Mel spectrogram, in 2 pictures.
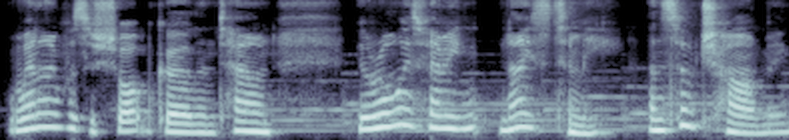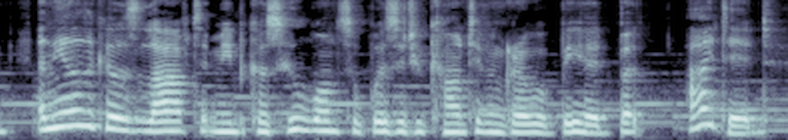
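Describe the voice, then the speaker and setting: A woman's voice: medium pitch, animated, moderate pace, mellow, soft background music, close to an everyday voice. A woman playing an earnest, lovestruck young wizard's apprentice with a hesitant manner in an audio drama. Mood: confessing. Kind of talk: scripted audio drama dialogue.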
